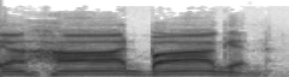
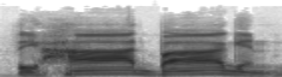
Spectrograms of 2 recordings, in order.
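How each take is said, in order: First: Slow Boston "hard bargain" with dropped r, hahd bahgain; JFK Boston accent. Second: Slow Kennedy-style "hard bargain" with no r; JFK Boston accent. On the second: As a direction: hahd bahgain, Boston style. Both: Shown as a demonstration. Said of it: "the Boston accent there hit me".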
